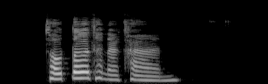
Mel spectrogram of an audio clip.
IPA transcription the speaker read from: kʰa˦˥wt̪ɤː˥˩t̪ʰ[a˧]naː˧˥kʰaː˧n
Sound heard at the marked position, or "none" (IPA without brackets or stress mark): a˧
